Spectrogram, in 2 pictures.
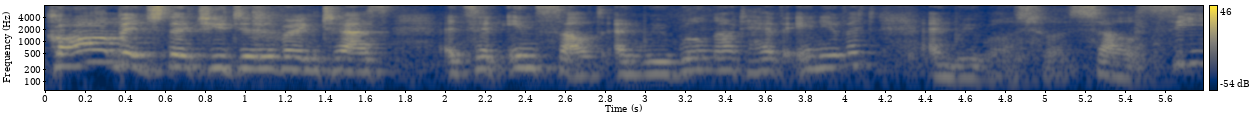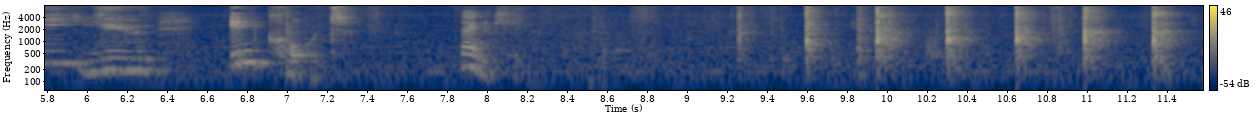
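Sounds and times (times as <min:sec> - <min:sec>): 
speech: 0:00.0 - 0:08.3
lone pair of hands clapping in applause: 0:09.2 - 0:11.5.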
